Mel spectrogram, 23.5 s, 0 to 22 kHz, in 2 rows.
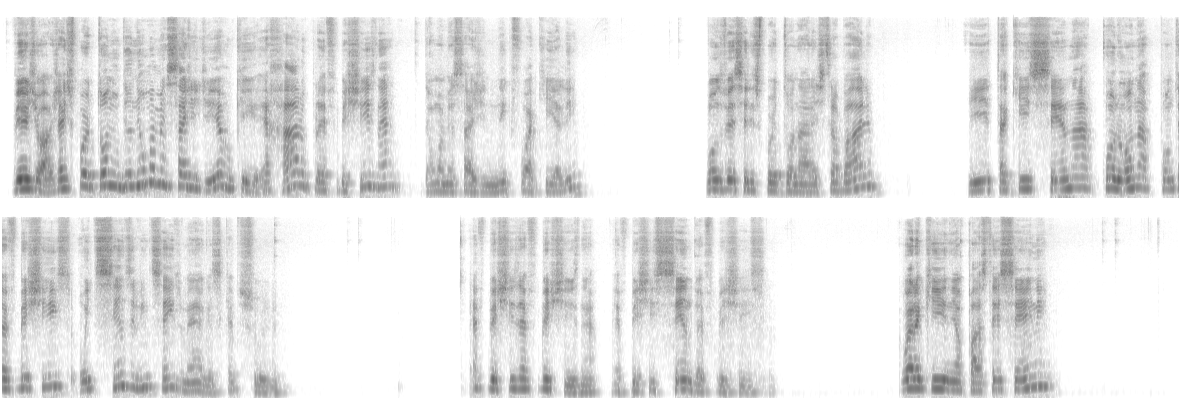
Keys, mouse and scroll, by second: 0.0 click, 4.0 click, 6.6 click, 8.0 click, 11.0 click, 13.6 click, 15.1 click, 16.5 click, 17.8 click, 19.8 scroll down 1, 20.3 scroll down 1, 21.2 click, 21.4 click, 22.7 click.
